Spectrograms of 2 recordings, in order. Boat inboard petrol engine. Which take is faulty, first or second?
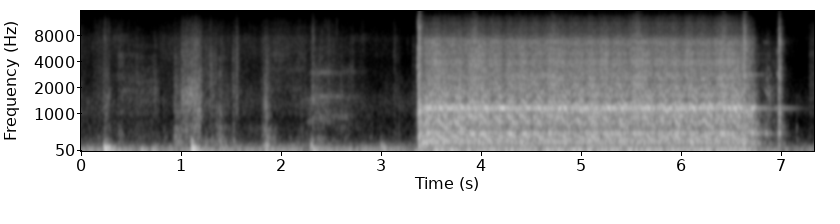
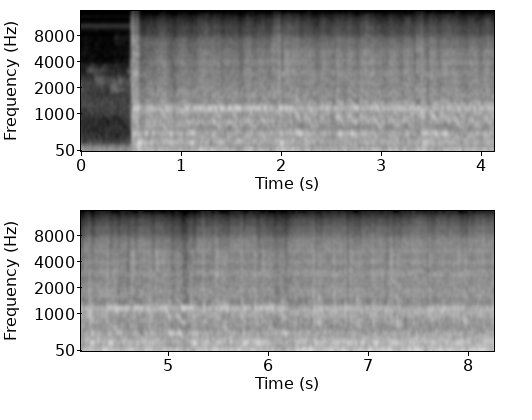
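first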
